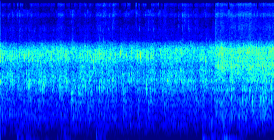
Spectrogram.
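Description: Chicken pieces for brown stew fry in a pan with a steady, close sizzle and crackle, broken by faint stirring bumps and a few soft knocks.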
